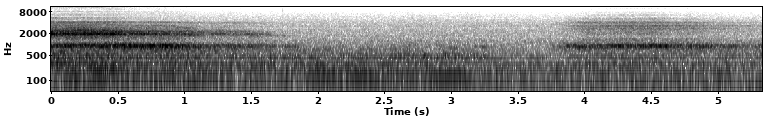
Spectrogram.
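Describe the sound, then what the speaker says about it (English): Deep, slow breaths during a yoga flow: a long airy inhale, a quieter stretch, then a second breathy rush, close and fairly loud with no talking. "Inhale deep. Exhale deeper."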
